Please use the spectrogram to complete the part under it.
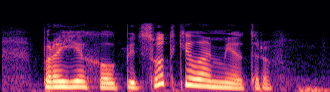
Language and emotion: Russian, neutral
